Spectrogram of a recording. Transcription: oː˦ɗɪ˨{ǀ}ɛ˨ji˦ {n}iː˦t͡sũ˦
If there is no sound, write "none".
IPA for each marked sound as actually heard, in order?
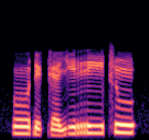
k, r

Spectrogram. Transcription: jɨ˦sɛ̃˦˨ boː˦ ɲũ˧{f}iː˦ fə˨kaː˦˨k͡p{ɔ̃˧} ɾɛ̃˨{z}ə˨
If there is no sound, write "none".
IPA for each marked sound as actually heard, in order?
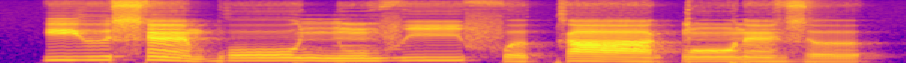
v, ɔ̃˧, z

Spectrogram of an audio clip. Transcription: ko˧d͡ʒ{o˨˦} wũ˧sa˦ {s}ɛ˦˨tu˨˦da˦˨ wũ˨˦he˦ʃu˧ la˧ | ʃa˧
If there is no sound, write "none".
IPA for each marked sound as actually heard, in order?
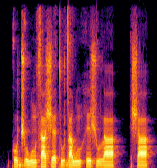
o˨, ʃ

